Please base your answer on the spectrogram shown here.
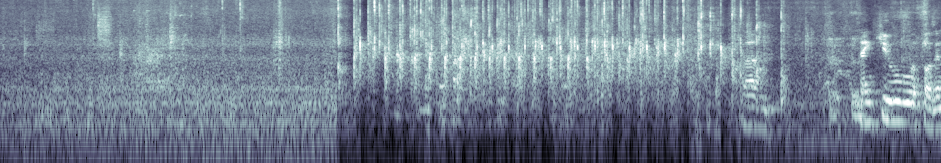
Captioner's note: applause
